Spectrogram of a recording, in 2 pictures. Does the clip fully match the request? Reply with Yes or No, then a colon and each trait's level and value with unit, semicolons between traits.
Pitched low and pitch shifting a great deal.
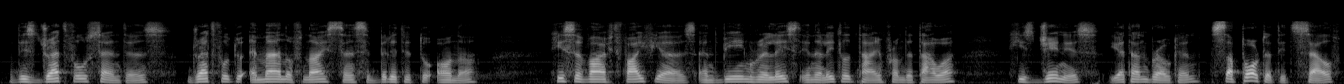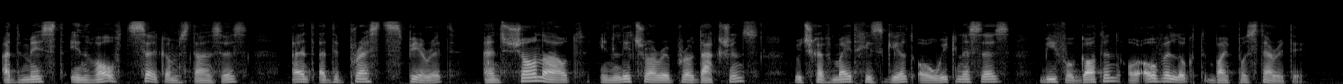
No: low, 110 Hz; average, 3.3 semitones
